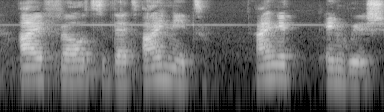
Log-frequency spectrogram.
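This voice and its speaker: Very slow in pace, a man speaks with a fairly high pitch and fairly even intonation. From eastern Iran. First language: Persian. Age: 20s. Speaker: English teacher and student. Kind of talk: casual self-introduction vlog. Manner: halting, many fillers.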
